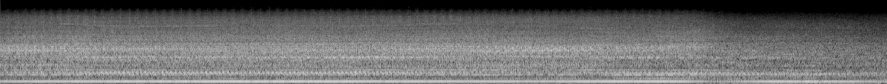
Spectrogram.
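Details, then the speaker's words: Z car restarted after tightening a fitting to stop a leak: a smooth, steady idle whose note drops and softens as it warms. The fast idle is settling toward normal. "yeah now it's running closer to normal it's not idling as high as it was"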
